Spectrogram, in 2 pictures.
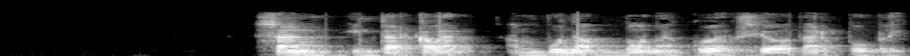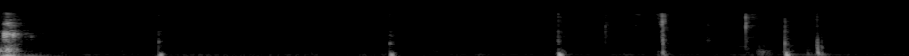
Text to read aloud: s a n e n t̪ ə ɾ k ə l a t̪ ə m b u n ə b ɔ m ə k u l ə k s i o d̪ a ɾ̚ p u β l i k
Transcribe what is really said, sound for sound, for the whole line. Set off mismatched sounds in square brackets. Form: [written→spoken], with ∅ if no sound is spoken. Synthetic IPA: s a n [e→i] n t̪ ə ɾ k ə l a t̪ ə m b u n ə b ɔ [m→n] ə k u l ə k s i o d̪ a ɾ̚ p u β l i k

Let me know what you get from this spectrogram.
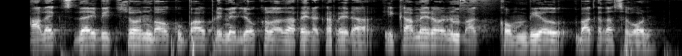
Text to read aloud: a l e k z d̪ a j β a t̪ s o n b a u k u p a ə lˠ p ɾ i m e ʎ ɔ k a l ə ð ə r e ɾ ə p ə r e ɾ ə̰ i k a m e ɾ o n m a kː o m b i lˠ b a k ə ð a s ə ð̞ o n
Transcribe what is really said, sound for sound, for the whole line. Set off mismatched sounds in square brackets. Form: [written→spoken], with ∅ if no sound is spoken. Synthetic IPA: a l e k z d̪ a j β [a→i] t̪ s o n b a u k u p a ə lˠ p ɾ i m e ʎ ɔ k [a→ə] l ə ð ə r e ɾ ə [p→k] ə r e ɾ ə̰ i k a m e ɾ o n m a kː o m b i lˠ b a k ə ð a s ə [ð̞→ɣ̞] o n

